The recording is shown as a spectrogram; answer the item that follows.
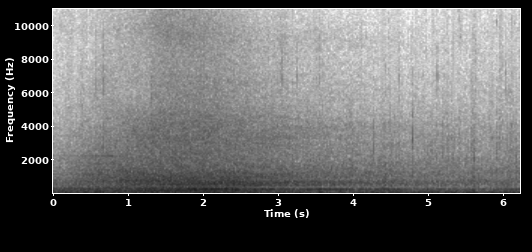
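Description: A vehicle passing on the road alongside: its tyre and engine noise swells to a peak about two seconds in, then fades. Under it is a steady low rumble of stroller wheels rolling over the dirt shoulder, with wind on the microphone.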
